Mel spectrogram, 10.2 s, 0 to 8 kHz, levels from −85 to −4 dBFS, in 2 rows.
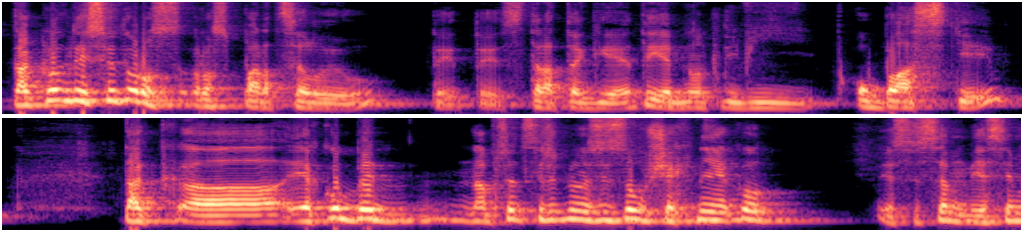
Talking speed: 140 wpm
